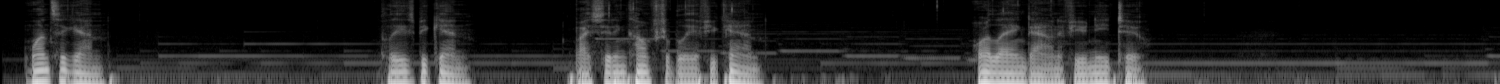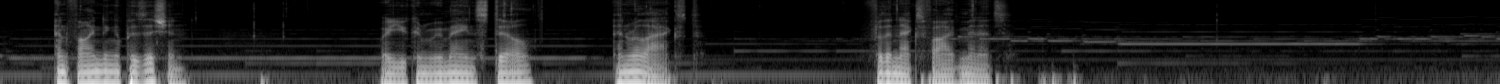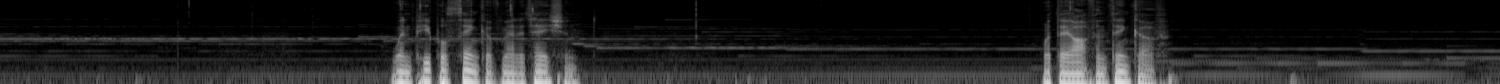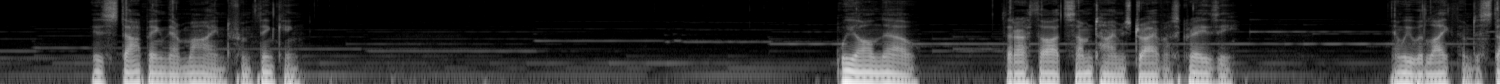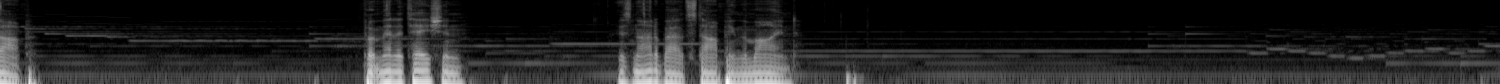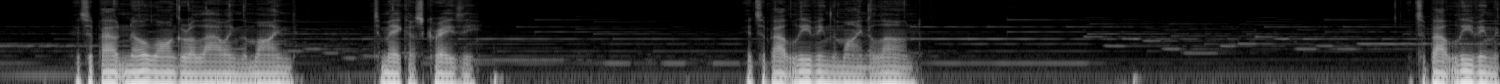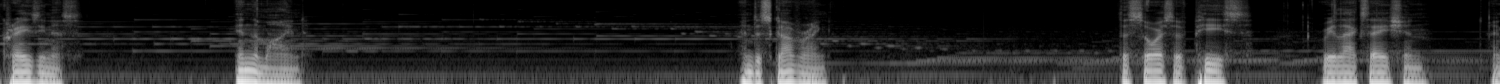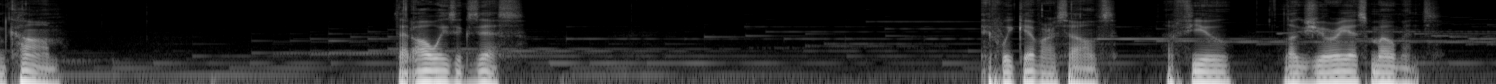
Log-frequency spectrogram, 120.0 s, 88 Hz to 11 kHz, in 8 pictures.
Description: Day 2 Guided Meditation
